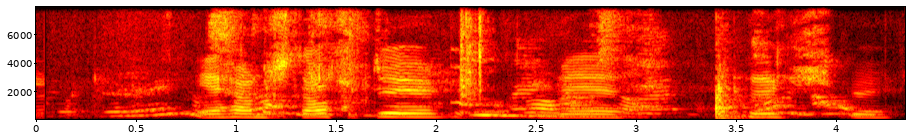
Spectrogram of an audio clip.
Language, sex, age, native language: Icelandic, male, 11, Icelandic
